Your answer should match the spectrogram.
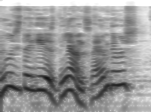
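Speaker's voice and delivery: laughing. Real, not acted. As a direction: laugh through the question. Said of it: "laughing while asking".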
